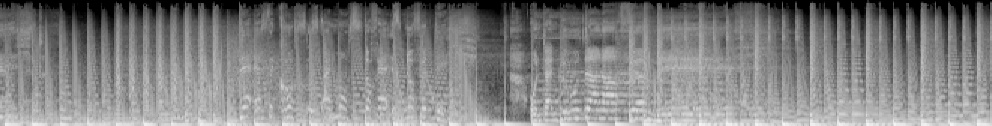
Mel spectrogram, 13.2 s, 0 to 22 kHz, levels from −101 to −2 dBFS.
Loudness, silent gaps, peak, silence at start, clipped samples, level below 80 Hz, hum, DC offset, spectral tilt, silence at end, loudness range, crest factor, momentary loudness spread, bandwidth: -17 LUFS; none; 0 dBFS; 0 s; under 0.1%; -16 dBFS; none; under 0.1%; -5 dB/octave; 0 s; 3 LU; 14 dB; 4 LU; 15.5 kHz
